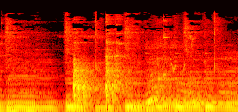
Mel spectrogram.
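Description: Background music with a repeating plucked guitar line. A little under a second in, a short, loud clatter of a bowl and spoon.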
